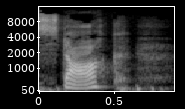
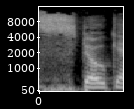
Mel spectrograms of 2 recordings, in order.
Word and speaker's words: Stoke: She also liked the Stoke, which I used to pronounce as stock. – I noticed in your recent vlog, you kept saying stock. I was like, what? – I know. I was like, and then I said Stoke eggs.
